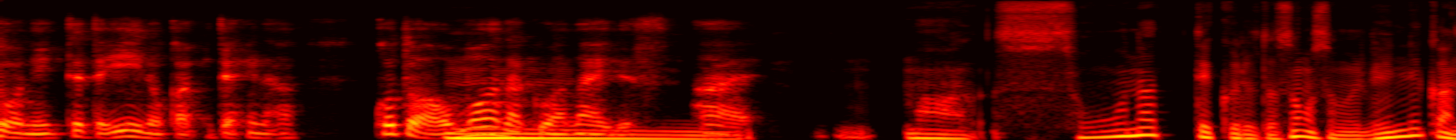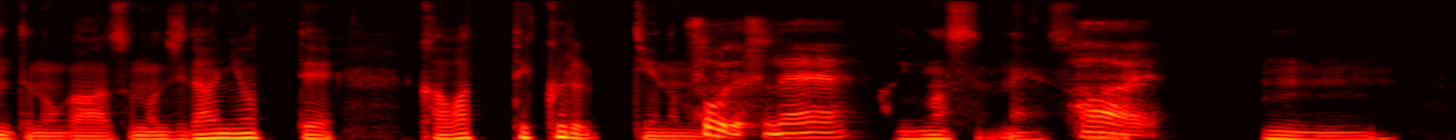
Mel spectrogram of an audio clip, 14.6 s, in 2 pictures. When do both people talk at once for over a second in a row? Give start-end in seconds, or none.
2.2-3.7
